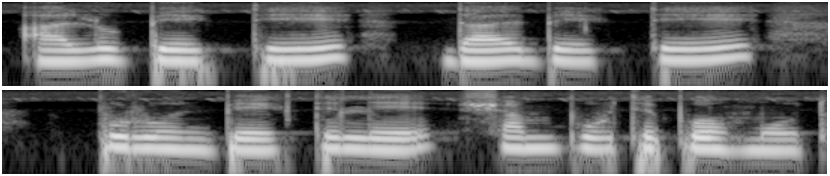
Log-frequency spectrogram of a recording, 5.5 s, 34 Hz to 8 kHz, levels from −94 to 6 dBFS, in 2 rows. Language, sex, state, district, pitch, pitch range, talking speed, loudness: Mizo, female, Mizoram, Aizawl, 185 Hz, 175-190 Hz, 165 wpm, -17 LUFS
